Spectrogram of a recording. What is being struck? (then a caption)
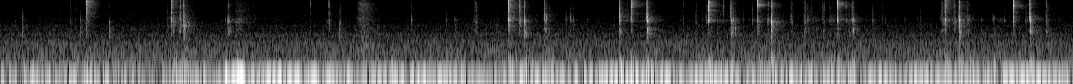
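Plastic mechanical keyboard. Fingertips tap the round plastic keycaps of a full-size pink mechanical typewriter-style keyboard, typing in an uneven run of sharp, bright clicks. Each keystroke snaps off almost instantly over a steady low background hum.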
